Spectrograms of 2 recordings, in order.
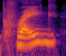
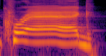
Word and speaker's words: Craig: Americans need to stop naming people Craig until they learn to say it properly. Craig. Craig. Craig. It's spelled Craig. Craig. Craig. That's Craig. Fuck off! Oh, it makes me so angry. Fucking Craig. Like it's an egg.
